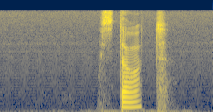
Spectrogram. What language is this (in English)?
Norwegian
